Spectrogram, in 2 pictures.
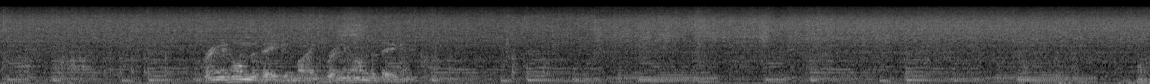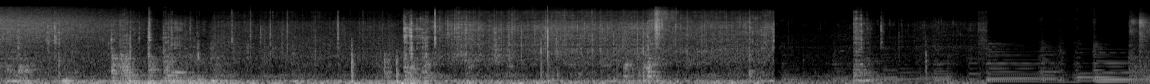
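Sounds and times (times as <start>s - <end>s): bacon sizzling in a skillet: 0.0s - 19.3s
chicken sizzling on a grill: 0.0s - 21.4s
low rumble: 11.0s - 21.3s.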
